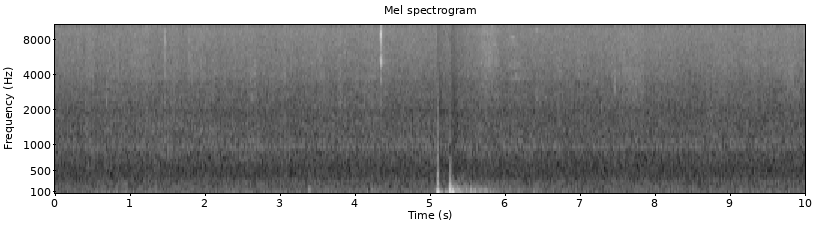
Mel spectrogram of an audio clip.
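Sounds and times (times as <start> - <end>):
dull low thumps: 5.1 - 6.6.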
